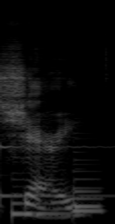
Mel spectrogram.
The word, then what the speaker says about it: Sherry: name Bella Walt doc Sherry not Cherry as some may want to call her it's Sherry a 12 Carmen Mo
